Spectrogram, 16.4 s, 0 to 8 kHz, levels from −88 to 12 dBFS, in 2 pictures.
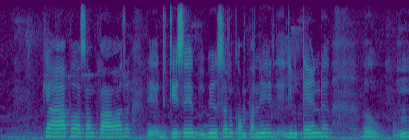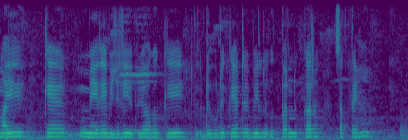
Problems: none marked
